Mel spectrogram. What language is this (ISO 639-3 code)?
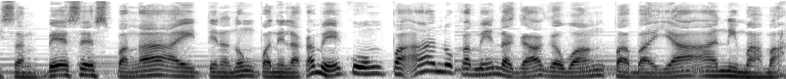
fil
